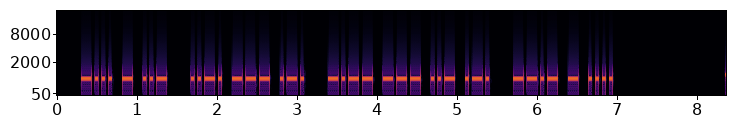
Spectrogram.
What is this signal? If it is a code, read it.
Morse code, heard as a keyed tone, about 28 wpm, 700 Hz. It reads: BTU FOR YOUR QTH
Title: Common QSO Phrases 28wpm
